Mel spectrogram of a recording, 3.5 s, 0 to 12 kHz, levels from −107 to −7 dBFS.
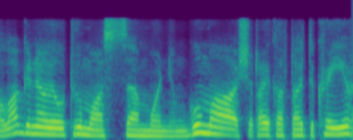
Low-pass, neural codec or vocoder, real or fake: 7.2 kHz; codec, 16 kHz, 0.5 kbps, X-Codec, WavLM features, trained on Multilingual LibriSpeech; fake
